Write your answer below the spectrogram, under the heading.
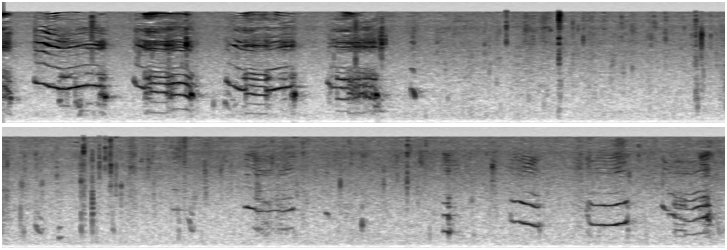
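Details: Puppies being fed give high, whiny whimpers with rising and falling bends, in clustered bursts at the start and again near the end, separated by a quieter stretch of soft clicking and smacking sounds.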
